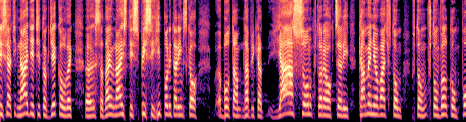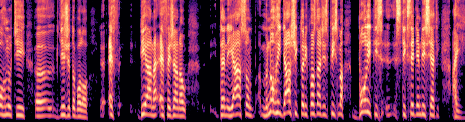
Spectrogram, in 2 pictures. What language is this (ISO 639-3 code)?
slk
